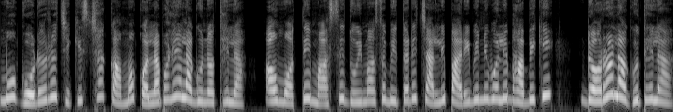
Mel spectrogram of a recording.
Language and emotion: Odia, fearful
